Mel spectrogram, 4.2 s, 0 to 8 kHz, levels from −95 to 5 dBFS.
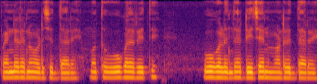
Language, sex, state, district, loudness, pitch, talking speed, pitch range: Kannada, male, Karnataka, Koppal, -16 LUFS, 155 Hz, 115 wpm, 150-160 Hz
